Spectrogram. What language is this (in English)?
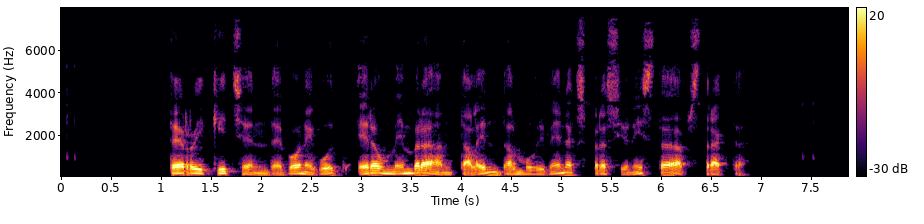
Catalan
